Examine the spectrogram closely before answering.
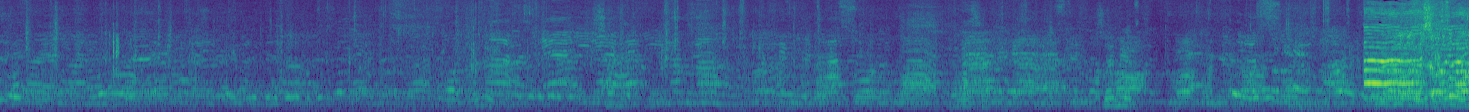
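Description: A crowd of men talk and murmur close by.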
